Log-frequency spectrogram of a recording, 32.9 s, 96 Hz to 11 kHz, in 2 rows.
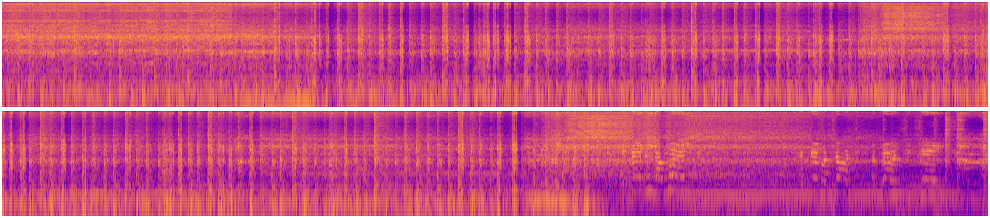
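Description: Melodic hardcore band playing live: drum kit and distorted electric guitars at full volume. About 26 seconds in, the full band drops out into a quieter, thinner guitar passage.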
